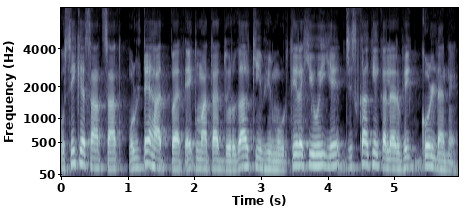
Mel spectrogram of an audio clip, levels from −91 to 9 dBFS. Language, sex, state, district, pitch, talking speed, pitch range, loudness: Hindi, male, Delhi, New Delhi, 130 Hz, 210 wpm, 115-150 Hz, -16 LUFS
